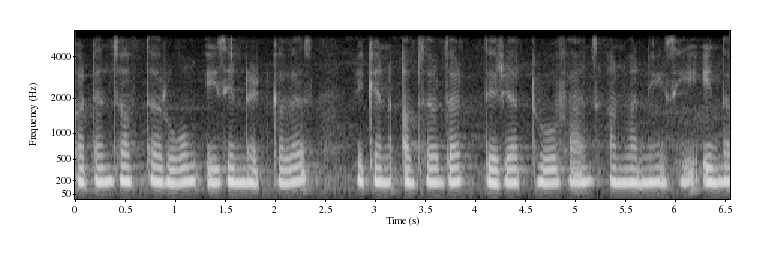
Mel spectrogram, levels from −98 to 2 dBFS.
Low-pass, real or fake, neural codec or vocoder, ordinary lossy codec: 5.4 kHz; real; none; none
